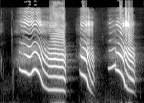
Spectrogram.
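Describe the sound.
Three whiny, nasal elk cow calls blown gently on a pink diaphragm call, each note rising then sliding downward, the first long and wavering, the next two shorter; loud, no talking.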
